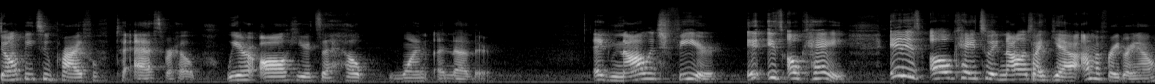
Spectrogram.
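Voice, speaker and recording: The pitch swings very widely, with vocal fry. The tone is bright and sharp. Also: woman, fairly high pitch for a woman, moderate pace. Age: 20s. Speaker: lifestyle YouTuber. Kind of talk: motivational talk to camera.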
